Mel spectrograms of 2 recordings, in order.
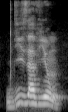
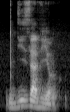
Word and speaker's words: avions: 10 avions, usually the X is silent, but it's followed by a vowel, so we're connecting the two sounds. 10 avions with a Z sound.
